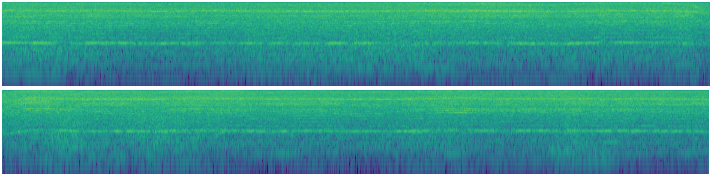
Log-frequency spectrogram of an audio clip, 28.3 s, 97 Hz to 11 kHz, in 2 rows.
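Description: WLtoys V912 RC helicopter's small electric main and tail motors whining steadily in flight, with the spinning rotor. About halfway through the pitch dips briefly and climbs back.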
